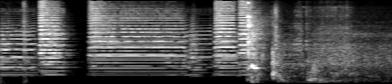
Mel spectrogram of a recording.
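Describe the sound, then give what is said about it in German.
Bus doors opening on a cold day with light snow: a run of loud, buzzy warning tones, then a burst of pneumatic hissing and a couple of heavy thunks as the doors swing open. “mach mal die Türen auf bitte.”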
